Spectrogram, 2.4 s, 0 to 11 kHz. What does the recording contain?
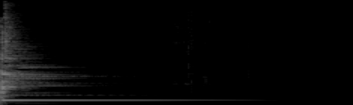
Percasserole rez B 3
household, perc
